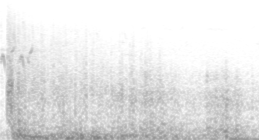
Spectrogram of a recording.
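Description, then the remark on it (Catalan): Heavy artillery shells land very near, a sharp burst at the start that rolls into a deep, sustained rumble lasting the whole moment, with no voices. “Quan hem acabat, ens hem tirat a fer la migdiada, però tres canonades que han caigut molt a prop de nosaltres ens han despertat.”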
